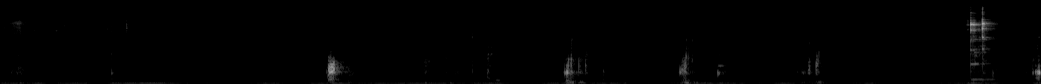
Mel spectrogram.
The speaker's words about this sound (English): All right, time to drink something. Drink some water. I feel super dry.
